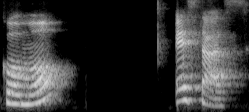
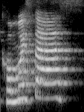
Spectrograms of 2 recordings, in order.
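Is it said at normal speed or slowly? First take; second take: slowly; normal speed. First: It is said slowly. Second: It is said at normal speed.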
